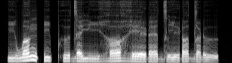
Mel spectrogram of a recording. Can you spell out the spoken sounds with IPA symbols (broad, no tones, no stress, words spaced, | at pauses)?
iwʌŋʔi pʰɯdɛji ɦʌ ɦeɽɛ dliɽʌdʌɽɯ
